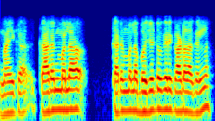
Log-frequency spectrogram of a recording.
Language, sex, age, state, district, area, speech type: Marathi, male, 30-45, Maharashtra, Nanded, rural, conversation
